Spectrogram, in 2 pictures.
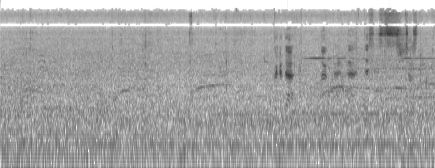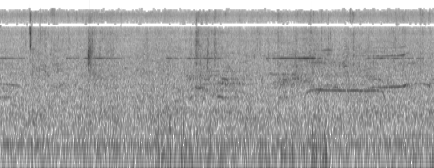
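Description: Boat engine running with a steady low hum under wind and water noise, with the voices of a distant crowd faintly in the background.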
